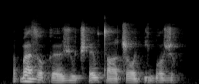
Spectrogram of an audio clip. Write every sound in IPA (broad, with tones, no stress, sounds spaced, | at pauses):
ɓ a˦ z ɔ˨ k œː˨ ʒ u˨ t͡ʃʼ ɛ˦ w t ɑː˨ ʈ͡ʂ ɔː˨ pʲ ɑ˦ ɡ͡b ɔ˦ ʒ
